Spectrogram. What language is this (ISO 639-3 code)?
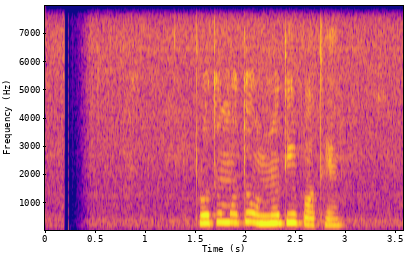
ben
